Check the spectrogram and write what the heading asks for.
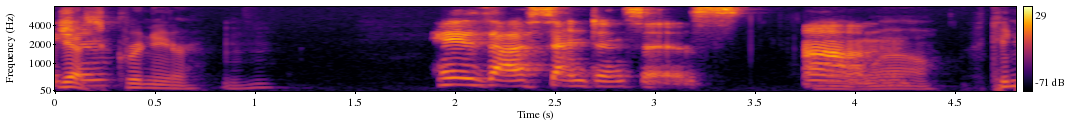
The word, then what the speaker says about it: Grenier: Is that the pronunciation? Yes, Grenier.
